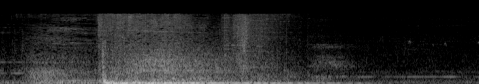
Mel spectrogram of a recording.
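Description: A loud rushing blast roars and slowly fades.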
